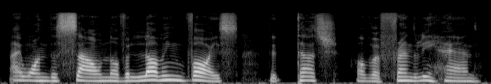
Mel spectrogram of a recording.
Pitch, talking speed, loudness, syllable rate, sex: 170 Hz, 170 wpm, -18 LUFS, 4.2 syllables/s, male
